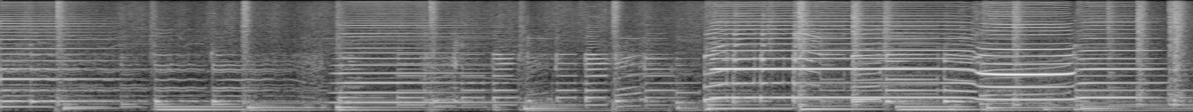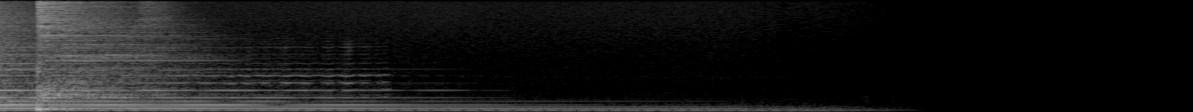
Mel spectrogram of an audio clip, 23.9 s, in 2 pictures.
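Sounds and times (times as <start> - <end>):
blues harp playing a slow blues example: 0.0 - 12.3.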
